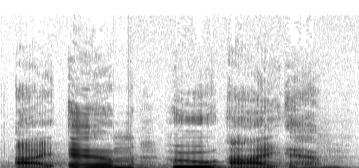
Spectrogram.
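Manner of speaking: slow, low, weighty declaration; solemn divine voice. Pretend. God telling Moses his name, solemn slow pronouncement. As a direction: lay down each word with gravity.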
